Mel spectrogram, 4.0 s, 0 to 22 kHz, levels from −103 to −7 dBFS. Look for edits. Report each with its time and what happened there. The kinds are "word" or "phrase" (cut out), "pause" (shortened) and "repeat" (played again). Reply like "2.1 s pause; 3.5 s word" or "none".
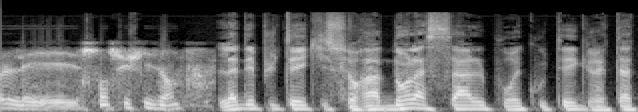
none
